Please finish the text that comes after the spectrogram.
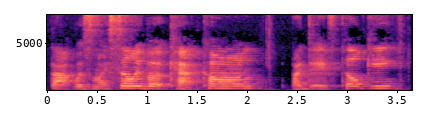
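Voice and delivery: ordinary delivery, nothing marked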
